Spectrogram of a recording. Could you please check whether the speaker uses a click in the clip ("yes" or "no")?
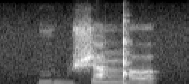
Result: yes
